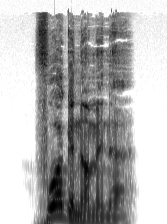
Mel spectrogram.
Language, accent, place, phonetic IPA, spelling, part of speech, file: German, Germany, Berlin, [ˈfoːɐ̯ɡəˌnɔmənə], vorgenommene, adjective, De-vorgenommene.ogg
- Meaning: inflection of vorgenommen: 1. strong/mixed nominative/accusative feminine singular 2. strong nominative/accusative plural 3. weak nominative all-gender singular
